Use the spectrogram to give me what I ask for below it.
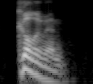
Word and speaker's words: Guilliman: Guilliman. I know that's not how it's pronounced.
